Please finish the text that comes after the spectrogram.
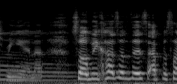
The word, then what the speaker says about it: Rihanna: It's not Rihanna, it's Rihanna. So because of this episode, I'm going to try and say it the proper way, sis. Okay? Rihanna, because I know she's going to see this one day.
